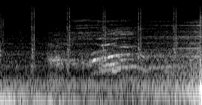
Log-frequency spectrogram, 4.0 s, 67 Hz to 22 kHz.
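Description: Kodak Carousel Custom 840H slide projector clicking as it advances slides, about five clicks evenly spaced less than a second apart, over a steady low hum.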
